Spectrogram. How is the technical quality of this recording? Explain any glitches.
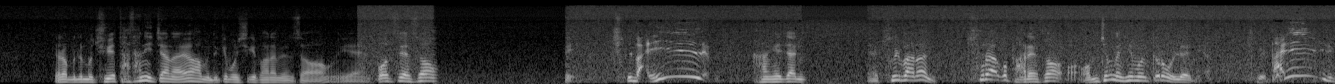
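The recording has two gaps where the speech is lost, with room noise rising near 3.5 s to sit about 14 dB below the voice.

The gaps run from 4.33 to 5.67 s and from 8.01 to 8.69 s, lasting 1.32 s and 0.66 s. Each sounds like a long network dropout, likely caused by audio failing to arrive. The receiver stretches the last sound into a fading buzz. Speech then resumes, and the missing part never returns.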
